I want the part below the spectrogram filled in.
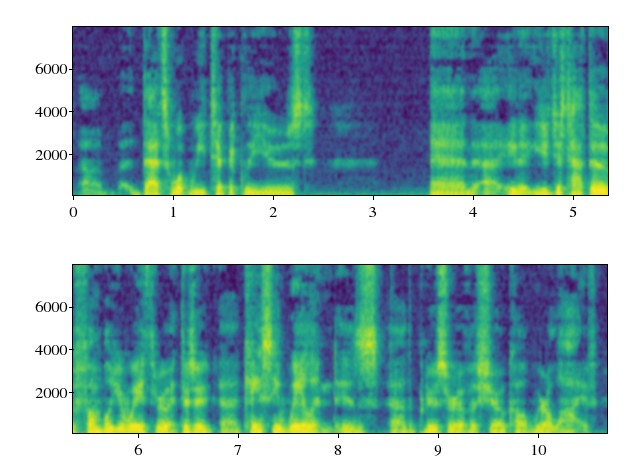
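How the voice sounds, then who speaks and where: A man's voice: medium pitch, a little mellow. Chatty man giving casual interview advice. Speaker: podcast guest, audio drama writer and producer.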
